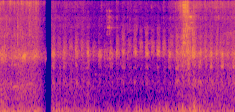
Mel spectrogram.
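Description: A small dog panting, over a low rumble of wind on the microphone.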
